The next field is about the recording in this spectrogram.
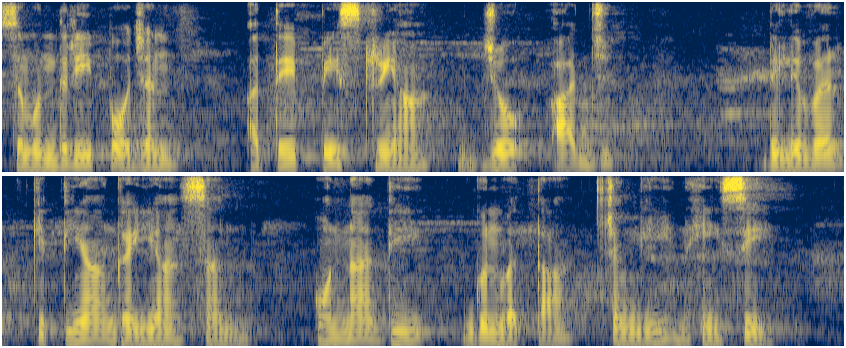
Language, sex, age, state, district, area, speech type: Punjabi, male, 18-30, Punjab, Kapurthala, urban, read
